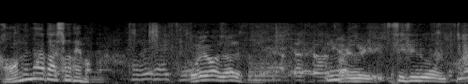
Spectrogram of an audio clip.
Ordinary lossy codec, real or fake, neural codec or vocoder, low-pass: none; fake; codec, 16 kHz, 4 kbps, FreqCodec, smaller model; 7.2 kHz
